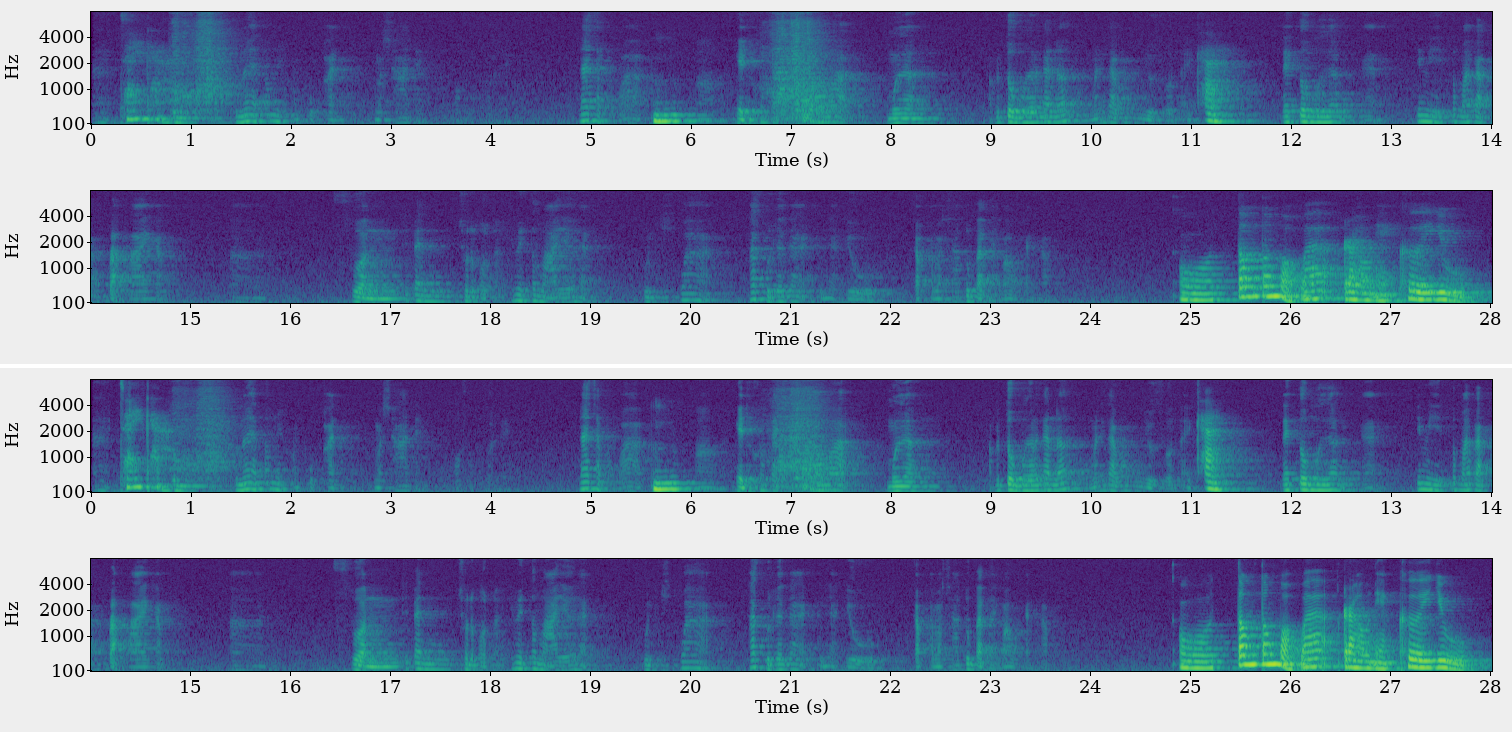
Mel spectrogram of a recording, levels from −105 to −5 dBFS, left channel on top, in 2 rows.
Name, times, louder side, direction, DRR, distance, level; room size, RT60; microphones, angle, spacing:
voice 1, 0.3-0.8 5.6-6.0 11.1-11.3 24.9-27.7, right 3 dB, 75° right, 9 dB, 0.5 m, -29 dB
sound 1, 0.8-1.4 6.7-7.6, left 2 dB, 25° left, 1.4 m, -48 dB
voice 2, 0.8-2.5 2.8-3.2 4.0-4.1 4.9-5.5 6.1-7.6 8.0-8.4 9.0-11.0 11.9-12.9 13.3-13.9 14.2-14.7 15.4-15.8 16.6-19.0 19.5-20.2 20.6-21.9 22.2-23.4, right 2 dB, 25° right, 6 dB, 0.8 m, -48 dB
14.5 x 6.7 x 2.7 m, 1.1 s
head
